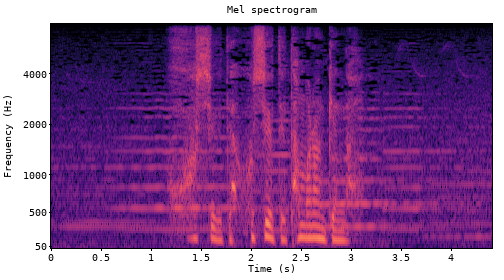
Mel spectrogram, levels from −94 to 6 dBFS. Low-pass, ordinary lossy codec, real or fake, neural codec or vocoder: none; none; real; none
